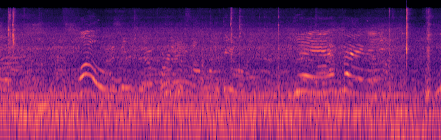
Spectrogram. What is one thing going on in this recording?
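A young boy laughs and shouts close by.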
